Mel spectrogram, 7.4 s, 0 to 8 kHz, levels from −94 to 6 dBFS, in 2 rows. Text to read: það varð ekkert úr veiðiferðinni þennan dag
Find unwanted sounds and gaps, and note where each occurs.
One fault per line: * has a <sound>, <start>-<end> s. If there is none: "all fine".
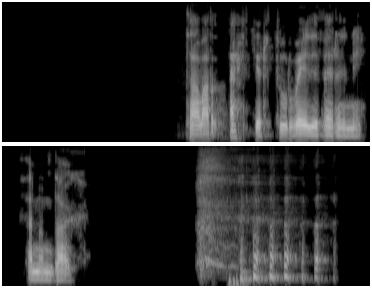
* has a laugh, 5.6-7.1 s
